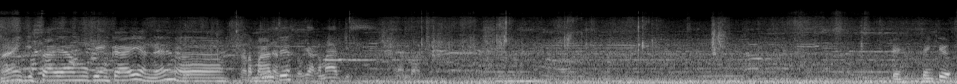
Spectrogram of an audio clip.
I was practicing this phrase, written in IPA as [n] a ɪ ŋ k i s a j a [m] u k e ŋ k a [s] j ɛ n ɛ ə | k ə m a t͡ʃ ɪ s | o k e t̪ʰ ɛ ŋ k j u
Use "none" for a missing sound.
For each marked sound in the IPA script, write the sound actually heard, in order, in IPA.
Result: n, m, none

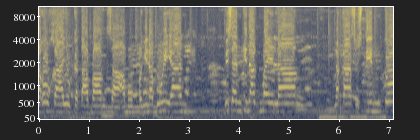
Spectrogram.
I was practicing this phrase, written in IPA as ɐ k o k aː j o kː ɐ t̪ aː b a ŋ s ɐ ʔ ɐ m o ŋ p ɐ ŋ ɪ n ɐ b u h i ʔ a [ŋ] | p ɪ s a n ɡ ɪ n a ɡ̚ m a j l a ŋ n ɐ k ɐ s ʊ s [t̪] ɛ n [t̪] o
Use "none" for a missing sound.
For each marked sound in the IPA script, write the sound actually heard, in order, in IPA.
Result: n, t̪, t̪

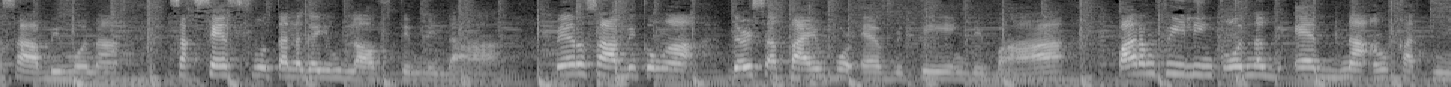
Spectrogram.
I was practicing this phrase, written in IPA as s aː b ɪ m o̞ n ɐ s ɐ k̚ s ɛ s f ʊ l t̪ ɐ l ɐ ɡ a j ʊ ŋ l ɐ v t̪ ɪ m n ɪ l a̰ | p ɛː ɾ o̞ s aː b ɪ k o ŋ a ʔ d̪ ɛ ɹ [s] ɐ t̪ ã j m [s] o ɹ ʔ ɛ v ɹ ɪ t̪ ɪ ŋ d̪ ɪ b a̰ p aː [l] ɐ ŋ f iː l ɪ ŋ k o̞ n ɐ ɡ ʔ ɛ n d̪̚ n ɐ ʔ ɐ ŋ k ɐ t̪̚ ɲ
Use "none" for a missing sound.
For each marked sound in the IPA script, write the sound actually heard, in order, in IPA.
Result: s, f, ɾ

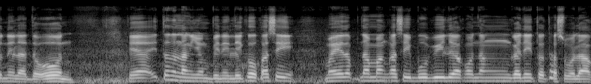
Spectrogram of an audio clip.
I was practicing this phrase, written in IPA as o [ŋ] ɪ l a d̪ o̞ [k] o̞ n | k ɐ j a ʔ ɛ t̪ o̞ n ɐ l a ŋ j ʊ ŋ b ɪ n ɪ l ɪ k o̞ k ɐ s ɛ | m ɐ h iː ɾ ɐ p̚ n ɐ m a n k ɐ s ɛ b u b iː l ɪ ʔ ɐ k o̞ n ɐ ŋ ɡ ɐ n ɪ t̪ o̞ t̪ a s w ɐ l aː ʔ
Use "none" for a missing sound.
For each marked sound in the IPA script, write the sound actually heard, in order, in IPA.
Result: n, ʔ

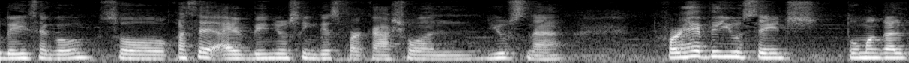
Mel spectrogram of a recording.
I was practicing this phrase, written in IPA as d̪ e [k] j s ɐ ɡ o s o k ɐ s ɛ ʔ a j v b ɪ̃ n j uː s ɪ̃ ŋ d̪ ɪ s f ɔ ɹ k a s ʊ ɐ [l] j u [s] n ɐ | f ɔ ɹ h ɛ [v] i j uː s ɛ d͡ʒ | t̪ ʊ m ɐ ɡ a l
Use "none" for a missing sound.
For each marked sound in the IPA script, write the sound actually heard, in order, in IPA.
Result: none, l, s, v

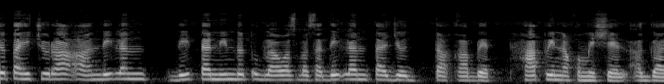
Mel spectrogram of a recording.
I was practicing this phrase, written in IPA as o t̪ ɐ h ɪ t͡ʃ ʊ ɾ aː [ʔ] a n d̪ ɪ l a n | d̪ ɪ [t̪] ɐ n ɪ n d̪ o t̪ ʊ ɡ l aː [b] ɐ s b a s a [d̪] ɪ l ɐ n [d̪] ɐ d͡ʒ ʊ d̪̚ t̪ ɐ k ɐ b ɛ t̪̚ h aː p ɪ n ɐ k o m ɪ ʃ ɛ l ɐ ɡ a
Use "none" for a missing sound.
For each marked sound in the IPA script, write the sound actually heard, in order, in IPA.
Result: ʔ, t̪, w, d̪, t̪

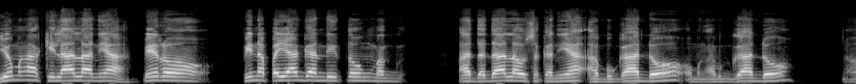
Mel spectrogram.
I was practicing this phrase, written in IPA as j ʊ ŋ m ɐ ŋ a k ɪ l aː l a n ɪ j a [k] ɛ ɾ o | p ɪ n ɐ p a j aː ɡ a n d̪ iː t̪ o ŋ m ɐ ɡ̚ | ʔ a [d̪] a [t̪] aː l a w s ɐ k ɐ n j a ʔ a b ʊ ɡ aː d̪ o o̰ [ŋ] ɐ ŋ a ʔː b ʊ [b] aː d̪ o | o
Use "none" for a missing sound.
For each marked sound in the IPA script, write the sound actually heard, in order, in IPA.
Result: p, d̪, d̪, m, ɡ

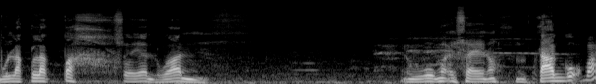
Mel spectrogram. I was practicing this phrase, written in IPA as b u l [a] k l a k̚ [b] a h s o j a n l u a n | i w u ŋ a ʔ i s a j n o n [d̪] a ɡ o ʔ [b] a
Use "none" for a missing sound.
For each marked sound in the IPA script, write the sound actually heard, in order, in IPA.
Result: a, p, t̪, p

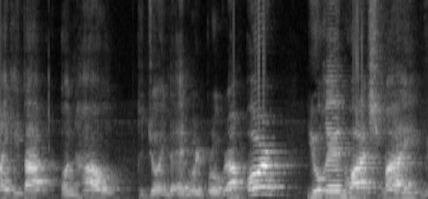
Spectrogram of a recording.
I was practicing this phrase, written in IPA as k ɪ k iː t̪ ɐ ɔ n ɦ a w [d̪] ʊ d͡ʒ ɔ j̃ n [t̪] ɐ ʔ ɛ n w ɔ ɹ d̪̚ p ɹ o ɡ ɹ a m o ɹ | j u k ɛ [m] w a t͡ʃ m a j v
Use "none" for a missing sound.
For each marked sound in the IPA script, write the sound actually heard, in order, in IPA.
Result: t̪, d̪, n

